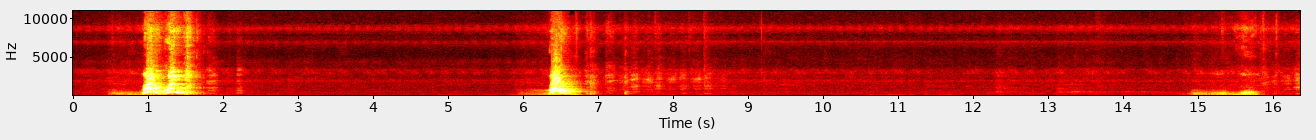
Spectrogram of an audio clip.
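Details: Labrador Retriever barking to wake others after waking up itself; three short loud broadband barks spaced about five seconds apart, with a person urging it to bark and faint music in the background.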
